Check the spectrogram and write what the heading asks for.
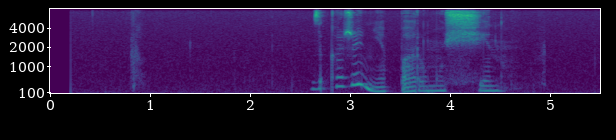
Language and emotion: Russian, sad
